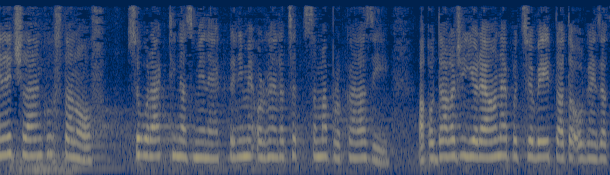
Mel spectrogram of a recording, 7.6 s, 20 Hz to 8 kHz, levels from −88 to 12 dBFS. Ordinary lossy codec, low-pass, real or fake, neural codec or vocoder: MP3, 32 kbps; 7.2 kHz; fake; codec, 16 kHz, 0.4 kbps, LongCat-Audio-Codec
